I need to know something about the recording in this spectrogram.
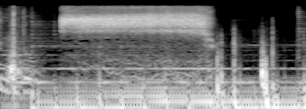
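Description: Background music with a loud hiss lasting about a second that starts and stops abruptly, followed by a few sharp clicks: commotion noise that the caller on the line hears and asks about.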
